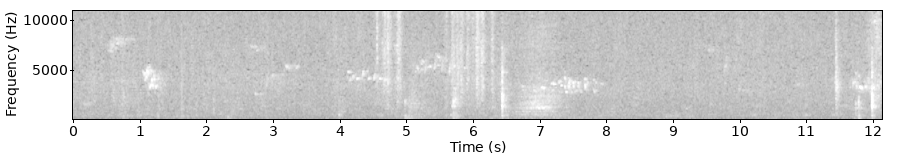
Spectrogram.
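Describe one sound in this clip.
A brush taps and scratches lightly on paper.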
